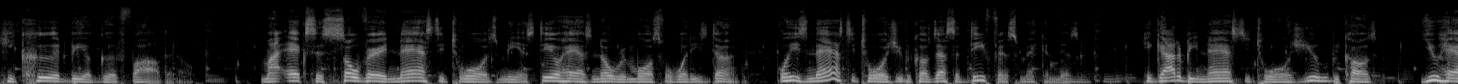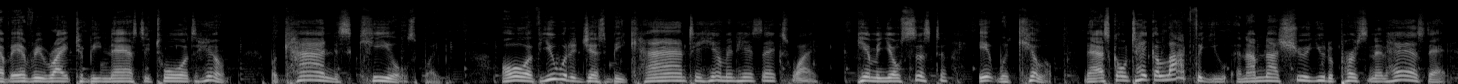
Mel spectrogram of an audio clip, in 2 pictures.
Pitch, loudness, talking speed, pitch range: 145 Hz, -29 LUFS, 195 wpm, 125-165 Hz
